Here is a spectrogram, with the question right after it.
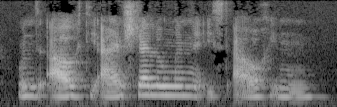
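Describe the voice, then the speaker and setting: A woman speaks very slowly in a monotone, flat intonation, with audible room echo around her. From Switzerland, near Lucerne. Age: 20s. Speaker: student teacher. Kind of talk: interview. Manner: halting.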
